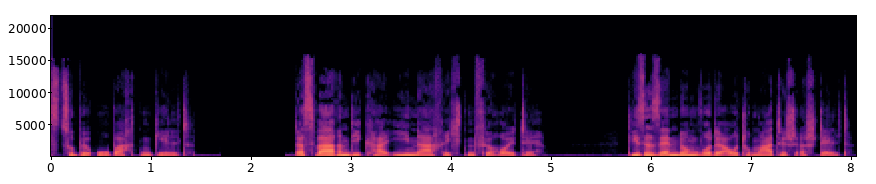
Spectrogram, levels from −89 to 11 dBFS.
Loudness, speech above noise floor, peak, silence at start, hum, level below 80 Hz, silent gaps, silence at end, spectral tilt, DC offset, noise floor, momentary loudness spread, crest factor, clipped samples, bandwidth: -24 LUFS; 37 dB; -6 dBFS; 0 s; none; -52 dBFS; 1.73-2.33 s; 0.2 s; -5.5 dB/octave; under 0.1%; -61 dBFS; 13 LU; 20 dB; under 0.1%; 15.5 kHz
